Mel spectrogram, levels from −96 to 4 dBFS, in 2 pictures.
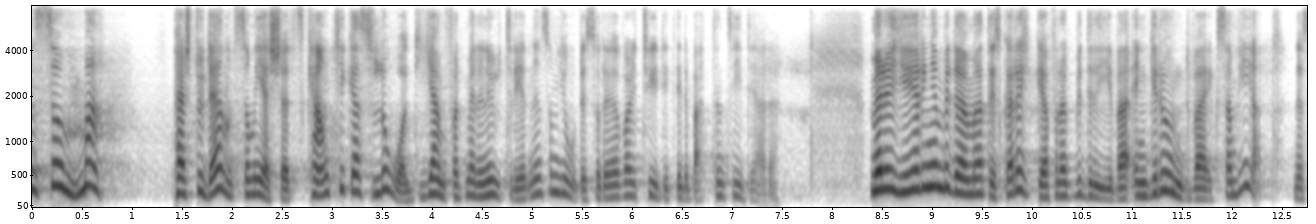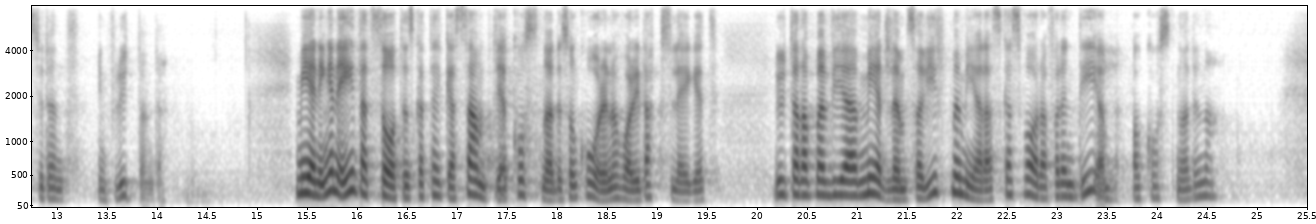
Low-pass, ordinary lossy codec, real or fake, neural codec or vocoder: none; none; fake; codec, 16 kHz, 0.9 kbps, LongCat-Audio-Codec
